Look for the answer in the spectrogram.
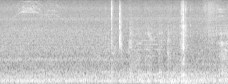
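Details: Hyundai Accent with a previous crank no-start, after the failed fuel pump was replaced: a short crank, then the engine catches at once and settles into a steady run. It now starts normally on the first try.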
